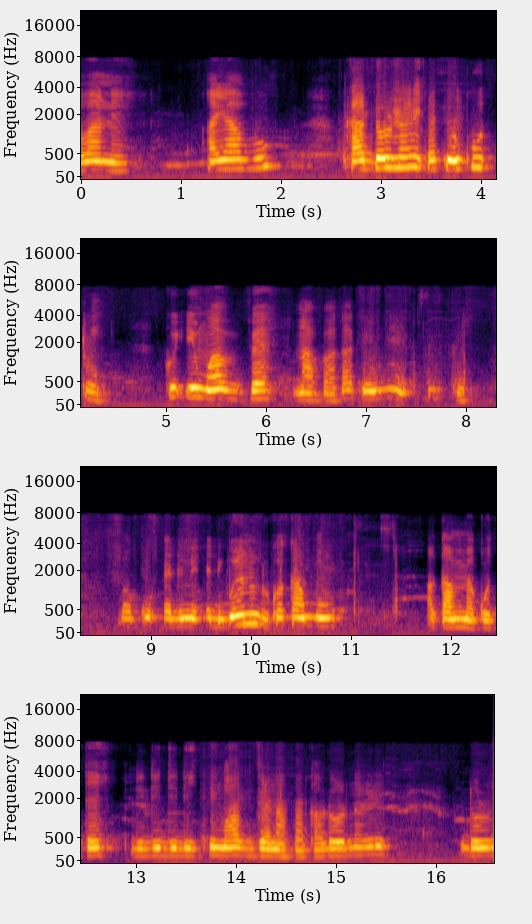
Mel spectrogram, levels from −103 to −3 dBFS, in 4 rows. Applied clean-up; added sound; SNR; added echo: neural separator model SepFormer DNS4.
